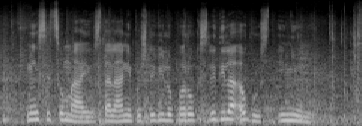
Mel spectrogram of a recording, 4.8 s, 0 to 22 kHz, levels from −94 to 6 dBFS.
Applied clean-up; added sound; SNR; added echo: none; Train; 10 dB; none.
